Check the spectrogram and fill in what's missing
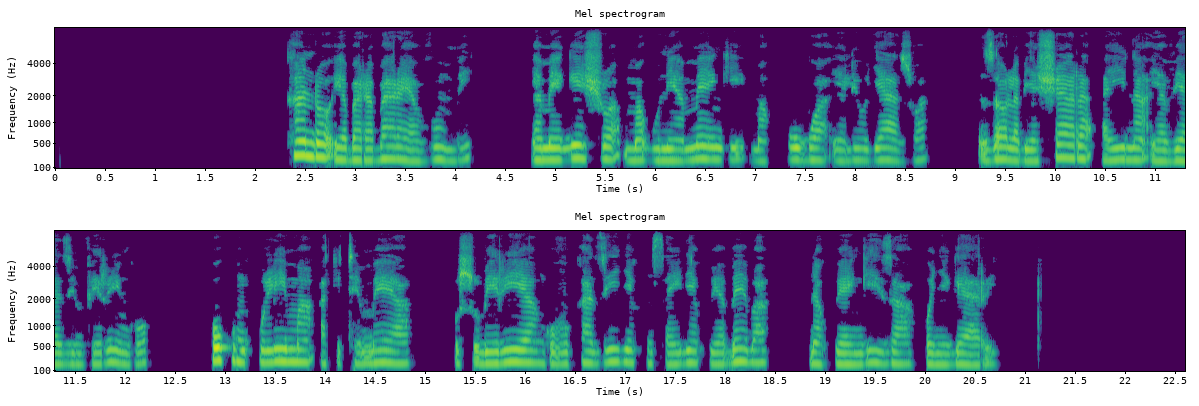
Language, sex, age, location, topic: Swahili, female, 25-35, Dar es Salaam, agriculture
